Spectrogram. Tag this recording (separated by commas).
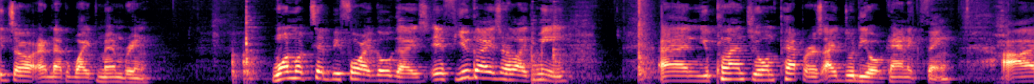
Cutlery, dishes, pots and pans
